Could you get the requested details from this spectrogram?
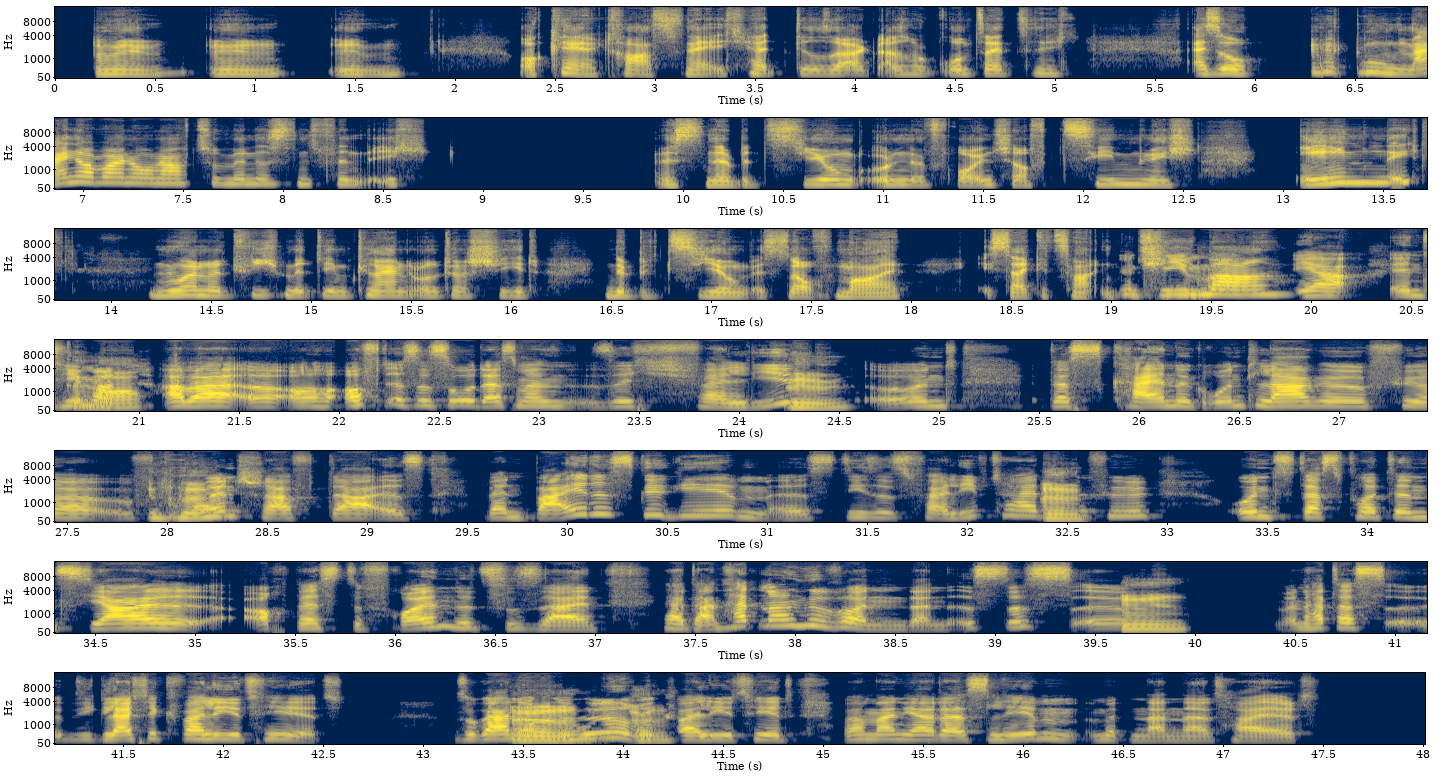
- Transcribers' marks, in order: throat clearing; "zumindest" said as "zumindestens"; tapping
- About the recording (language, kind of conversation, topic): German, unstructured, Was macht eine Freundschaft langfristig stark?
